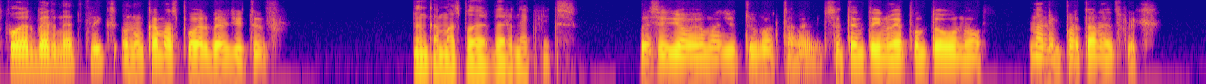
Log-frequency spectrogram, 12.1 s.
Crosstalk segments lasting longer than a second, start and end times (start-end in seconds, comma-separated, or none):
none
